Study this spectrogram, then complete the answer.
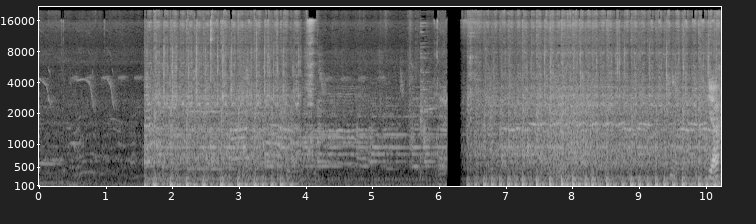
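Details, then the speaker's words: Honda Supra/Revo 100 motorcycle idling after replacing the loose timing cam chain: even, steady putter with no top-end rattle; before the repair it rattled loudly because the cam chain was slack. "sudah halus ya. Kalau sebelumnya sangat gemericik sekali ya. Itulah perbedaannya."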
